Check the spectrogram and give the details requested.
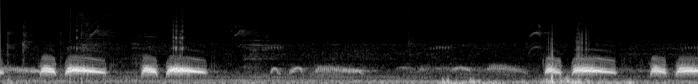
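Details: Spotted dove from Cà Mau in 'thổ cọp' style, giving strong deep coos on a morning outing: bursts of short and longer hollow notes, a softer murmuring stretch in the middle, then loud coos again, with faint rustling.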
